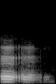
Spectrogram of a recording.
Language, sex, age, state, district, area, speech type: Assamese, male, 18-30, Assam, Morigaon, rural, conversation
